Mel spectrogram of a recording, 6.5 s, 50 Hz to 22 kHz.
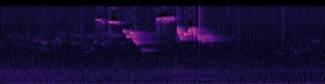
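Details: European robin male singing in early May, 7 a.m., forest at Hoher Peißenberg; a female close by exchanges contact calls; high thin whistled and trilled phrases descending, over steady low background noise.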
